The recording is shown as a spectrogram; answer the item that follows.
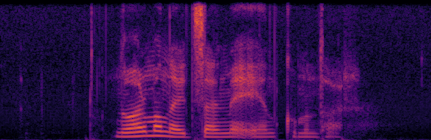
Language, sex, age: Norwegian, female, 18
